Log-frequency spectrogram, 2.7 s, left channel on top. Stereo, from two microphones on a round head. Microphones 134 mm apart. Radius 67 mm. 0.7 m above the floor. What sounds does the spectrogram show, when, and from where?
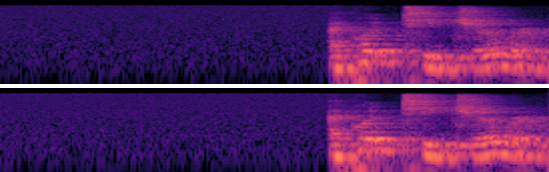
1.6 s a woman speaking: 40° right (ahead or behind), 1.6 m; by 2.7 s 60° right (ahead or behind), 2.0 m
